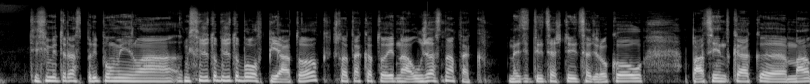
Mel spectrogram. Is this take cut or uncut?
cut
